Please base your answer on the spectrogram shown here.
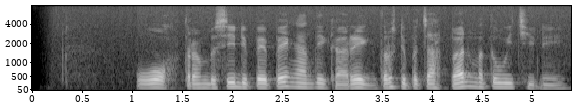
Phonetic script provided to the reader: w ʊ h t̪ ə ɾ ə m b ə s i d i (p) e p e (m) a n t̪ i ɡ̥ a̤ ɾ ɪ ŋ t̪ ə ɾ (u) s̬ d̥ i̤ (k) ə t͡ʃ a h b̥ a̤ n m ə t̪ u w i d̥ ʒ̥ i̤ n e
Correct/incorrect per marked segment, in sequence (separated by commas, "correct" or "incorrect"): correct, incorrect, incorrect, incorrect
